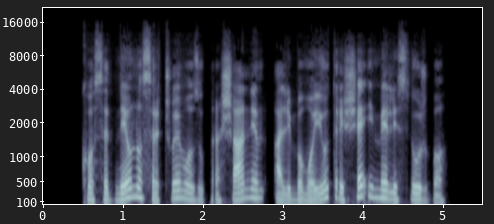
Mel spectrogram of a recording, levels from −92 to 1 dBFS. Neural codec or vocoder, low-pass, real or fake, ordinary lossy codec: autoencoder, 48 kHz, 32 numbers a frame, DAC-VAE, trained on Japanese speech; 19.8 kHz; fake; MP3, 64 kbps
